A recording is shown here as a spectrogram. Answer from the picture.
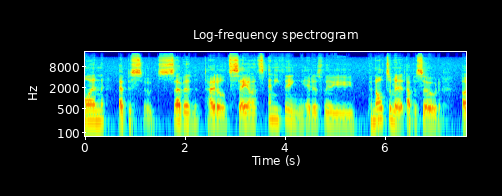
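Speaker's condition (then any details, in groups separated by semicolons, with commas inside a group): No condition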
